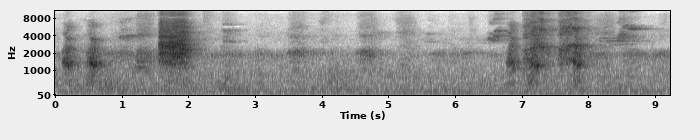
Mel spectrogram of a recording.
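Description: Sulphur-crested cockatoo giving harsh, raspy screeches, a few quick bursts early on, then a louder cluster after a pause, over steady background hiss.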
